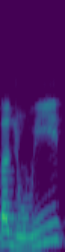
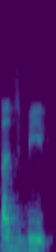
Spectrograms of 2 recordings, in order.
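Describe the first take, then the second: First: The middle consonant is a w sound. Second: The middle consonant is a b sound. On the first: "ওয়াও দিয়ে" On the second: "বাজের মিহির মতো"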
